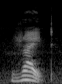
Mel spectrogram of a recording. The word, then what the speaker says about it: write: There W is silent letter.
